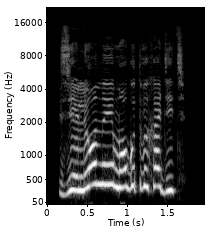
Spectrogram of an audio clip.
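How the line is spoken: Ringing shout. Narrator (Russian): Звонко крикнула вожатая

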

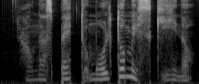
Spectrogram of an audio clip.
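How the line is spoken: Murmur. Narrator (Italian): mormorai

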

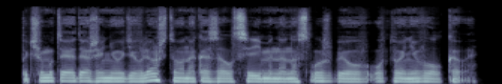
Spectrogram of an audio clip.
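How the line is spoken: Gloomy flat statement. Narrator (Russian): мрачно констатировал я

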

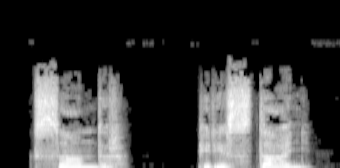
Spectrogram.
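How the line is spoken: Hoarse whisper. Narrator (Russian): хрипло прошептала я

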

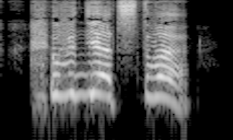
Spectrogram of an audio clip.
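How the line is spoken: Loud laughter. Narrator (Russian): захохотала врачиха

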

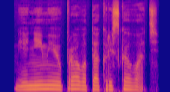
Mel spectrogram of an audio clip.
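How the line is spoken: Doomed, resigned agreement. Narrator (Russian): обреченным тоном согласился Ди

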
